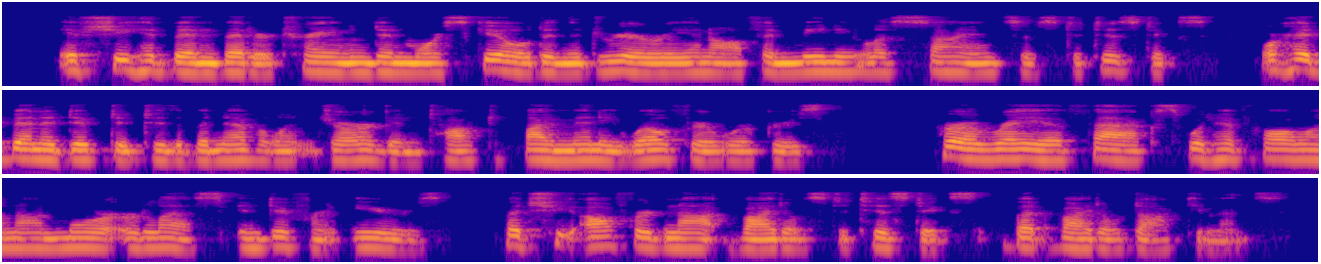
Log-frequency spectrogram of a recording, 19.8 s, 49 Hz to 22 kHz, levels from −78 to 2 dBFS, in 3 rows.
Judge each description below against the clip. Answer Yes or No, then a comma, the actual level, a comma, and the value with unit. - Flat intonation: Yes, narrow, 1.8 semitones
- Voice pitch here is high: No, medium, 140 Hz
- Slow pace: No, average, 160 wpm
